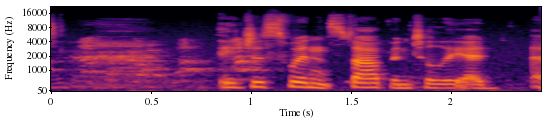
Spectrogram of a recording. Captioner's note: laughter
